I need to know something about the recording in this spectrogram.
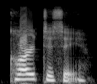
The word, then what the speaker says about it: courtesy: So the primary stress here is on the first syllable. So you basically it basically say it as courtesy again courtesy.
